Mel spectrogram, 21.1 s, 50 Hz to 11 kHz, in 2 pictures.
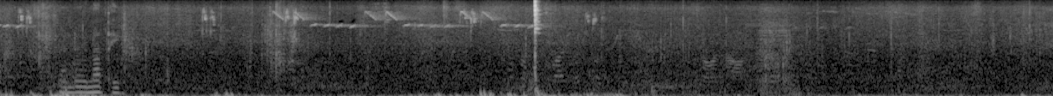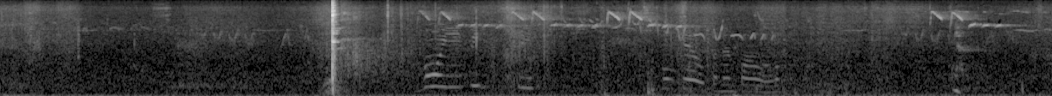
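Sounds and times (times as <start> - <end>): birds chirping: 2.0 - 8.8, 11.2 - 14.0, 14.7 - 21.0
golf club striking ball: 13.8 - 14.4.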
